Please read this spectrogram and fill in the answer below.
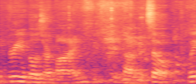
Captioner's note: students laughing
